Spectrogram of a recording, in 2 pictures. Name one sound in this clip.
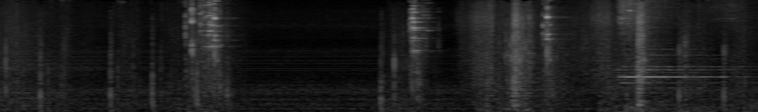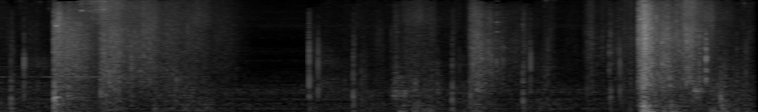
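A plastic rubbish bag rustles and thuds onto a hard tiled floor.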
